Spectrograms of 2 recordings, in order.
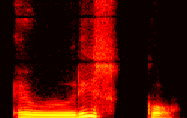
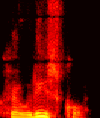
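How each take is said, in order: First: Eurisco stretched very slowly and louder; slow model pronunciation. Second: Heurisco with an h onset; rough breathing added. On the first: Teacher slowly reads Greek verb for class. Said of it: "Entonces se lee". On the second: Teacher corrects to heurisco for students. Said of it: "espíritu fuerte...como una J". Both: Shown as a demonstration.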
